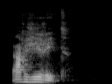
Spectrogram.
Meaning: argentite
- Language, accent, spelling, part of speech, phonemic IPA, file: French, France, argyrite, noun, /aʁ.ʒi.ʁit/, LL-Q150 (fra)-argyrite.wav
